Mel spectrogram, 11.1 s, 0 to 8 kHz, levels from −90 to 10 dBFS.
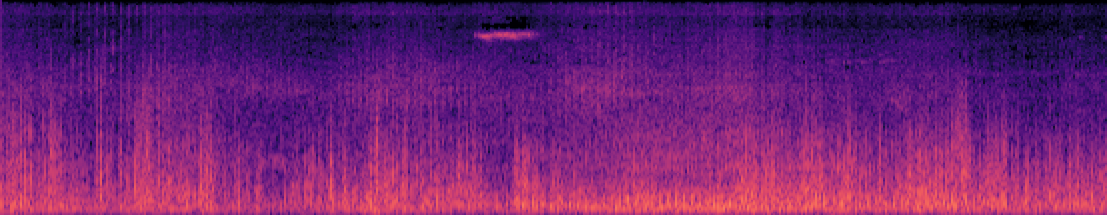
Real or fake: real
